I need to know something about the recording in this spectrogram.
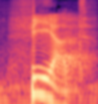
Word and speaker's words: Fiat: Then I don't know exactly how you guys pronounce this one, but I'm gonna give you the exact pronunciation, which is Fiat.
